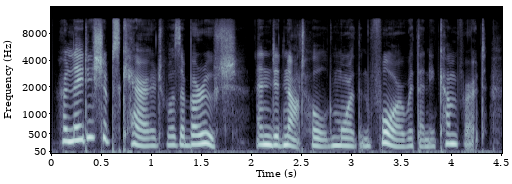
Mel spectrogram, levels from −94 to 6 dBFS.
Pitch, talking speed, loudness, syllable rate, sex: 220 Hz, 215 wpm, -18 LUFS, 5.8 syllables/s, female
